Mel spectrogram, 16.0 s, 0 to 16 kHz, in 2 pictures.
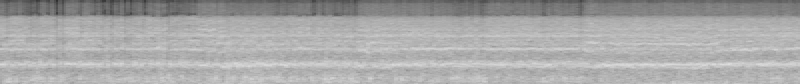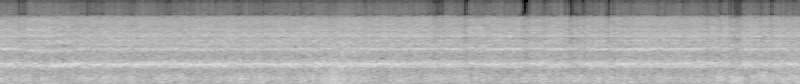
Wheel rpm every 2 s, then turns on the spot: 230, 220, 230, 220, 230, 230, 230, 230.
none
